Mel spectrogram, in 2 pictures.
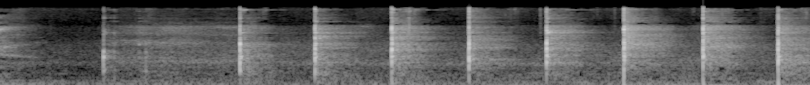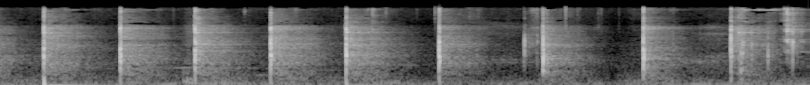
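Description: Small hammer striking a hardened patch of plain cement mortar on a concrete floor in a steady series of sharp knocks, about two and a half a second. The mortar is being chipped off to test how well it bonded to the latex-primed surface.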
